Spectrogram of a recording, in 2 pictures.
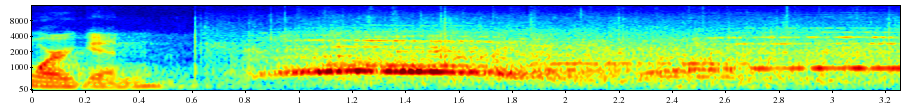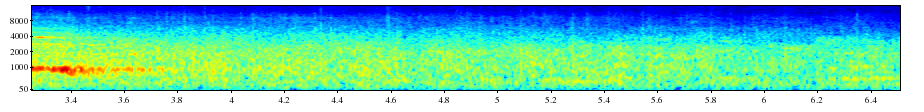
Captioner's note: audience cheering and applauding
